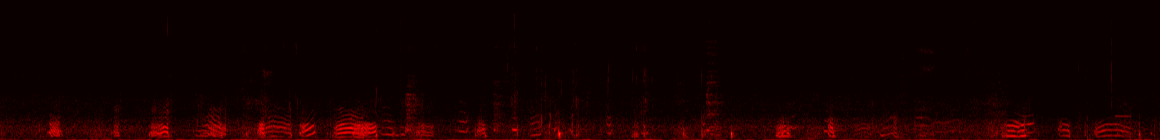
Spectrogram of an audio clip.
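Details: Newborn Golden Retriever puppies just after birth give high, wavering squeals, likened to guinea pigs, in quick bursts with short gaps, alongside soft rustling and clicking handling noises.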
